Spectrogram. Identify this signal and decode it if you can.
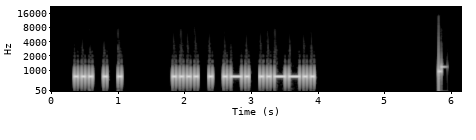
Morse code, heard as a keyed tone, about 22 wpm, 700 Hz. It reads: SEE HER?
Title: 2x Word-Spacing - Sentences from Top 100 Words - 22wpm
